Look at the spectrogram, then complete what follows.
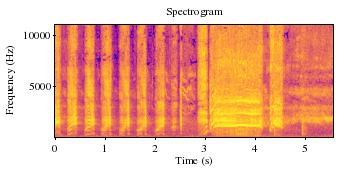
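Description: A woman laughing hysterically in rapid bursts of "ha-ha-ha". About three seconds in, the laughter breaks into a loud, high-pitched, held shriek lasting about a second, the loudest moment. It ends with a shorter burst and gasping.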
